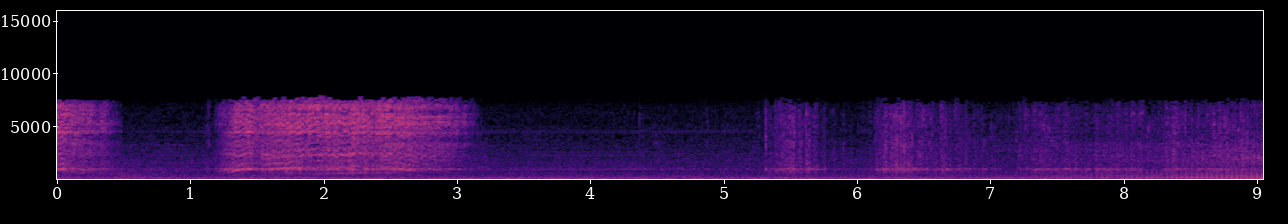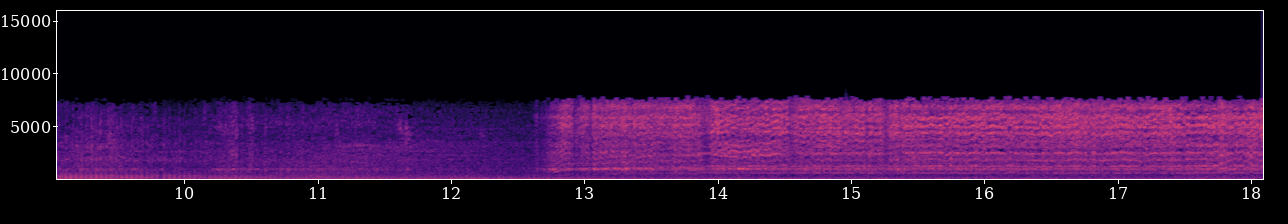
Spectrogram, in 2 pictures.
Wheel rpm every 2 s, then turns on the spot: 70, 40, 0, 20, 20, 10, 80, 160, 160.
6-12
